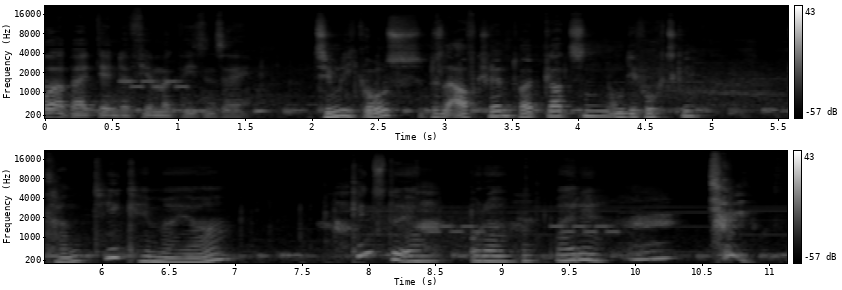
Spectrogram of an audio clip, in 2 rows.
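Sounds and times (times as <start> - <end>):
speech: 0.0 - 7.0, 7.8 - 11.0
sharp sneeze preceded by a drawn-in breath: 10.6 - 10.9.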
